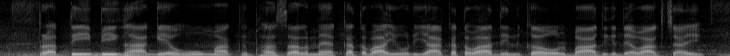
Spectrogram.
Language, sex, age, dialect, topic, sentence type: Maithili, male, 18-24, Angika, agriculture, question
